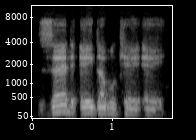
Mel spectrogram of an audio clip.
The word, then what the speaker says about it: Zakka: Zaga spelled Zakka. Zakka. So that's repeated twice. Zakka, Zakka. I gotta spell it out because sometimes people just go to the wrong things.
